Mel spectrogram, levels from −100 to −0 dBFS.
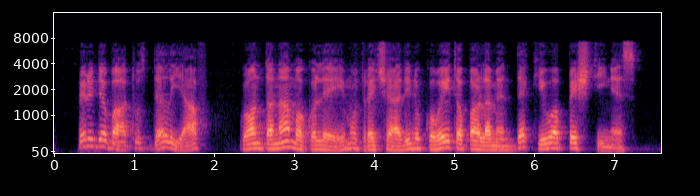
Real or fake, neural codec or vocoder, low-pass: fake; codec, 16 kHz, 0.4 kbps, LongCat-Audio-Codec; 7.2 kHz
